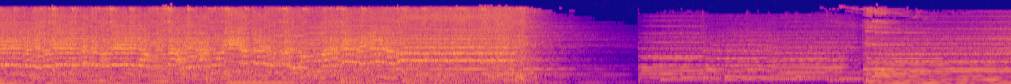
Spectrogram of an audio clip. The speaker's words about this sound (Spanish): la Navidad empieza cuando suena el villancico más popular, el de Canal Sur, así que vamos a compartirlo ahora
